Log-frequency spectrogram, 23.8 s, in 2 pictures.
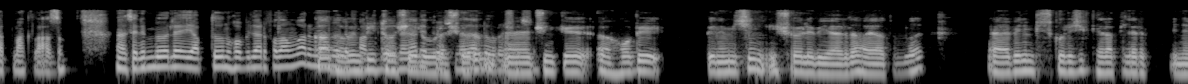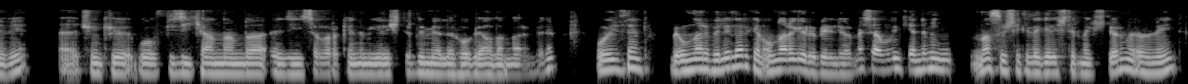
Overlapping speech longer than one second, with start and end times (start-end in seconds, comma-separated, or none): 3.2-5.4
